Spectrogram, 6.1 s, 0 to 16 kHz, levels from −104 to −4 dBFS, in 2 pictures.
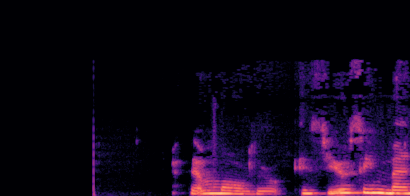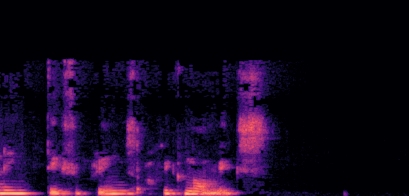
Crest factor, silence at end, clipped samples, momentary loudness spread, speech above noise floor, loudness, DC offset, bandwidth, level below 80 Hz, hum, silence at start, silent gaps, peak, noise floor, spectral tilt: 16 dB; 1.1 s; under 0.1%; 16 LU; 60 dB; -27 LUFS; under 0.1%; 11 kHz; -76 dBFS; none; 1.45 s; none; -12 dBFS; -86 dBFS; -5.5 dB/octave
